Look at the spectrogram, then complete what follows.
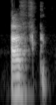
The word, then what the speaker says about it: asked: Al ser un verbo que su sonido final no utiliza las cuerdas vocales, porque pueden intentarlo con su garganta, ask, no hay vibración, entonces se pronuncia con T. Asked, asked, una T.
